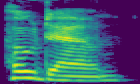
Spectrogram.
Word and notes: hoedown: American English

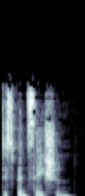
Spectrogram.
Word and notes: dispensation: British English

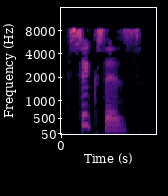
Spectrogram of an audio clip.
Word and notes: sixes: British English

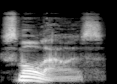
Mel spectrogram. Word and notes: small hours: British English

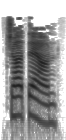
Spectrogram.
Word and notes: jot down: British English

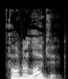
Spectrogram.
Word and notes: phonologic: British English

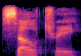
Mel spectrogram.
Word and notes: sultry: American English

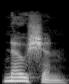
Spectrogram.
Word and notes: notion: American English

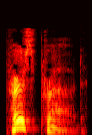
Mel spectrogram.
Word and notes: purse-proud: British English

